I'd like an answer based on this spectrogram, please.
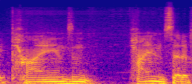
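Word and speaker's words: Paine: wish you'd stop I'm bother you say Pines and Pie instead of pain even though I know it's the correct pronunciate I know it feels so weird to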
